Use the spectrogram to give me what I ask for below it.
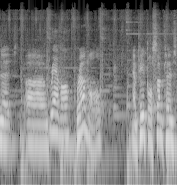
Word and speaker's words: Revell: We just found out too, because we've been pronouncing it Revell, and people sometimes pronounce it. And Jim Keeler, who used to work for him, called us up and he says, it's Revell, not Revell.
